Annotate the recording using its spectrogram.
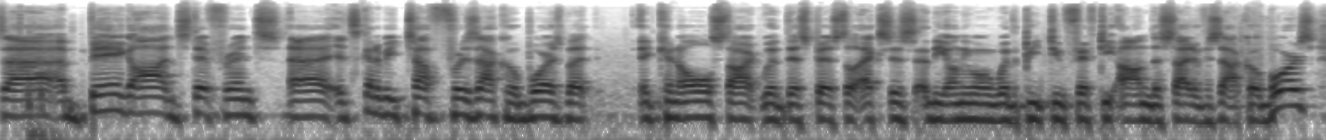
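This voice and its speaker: A man giving excitable live play-by-play esports commentary on a shooter match, building in intensity at key moments. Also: a little high. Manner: excitable, rising to shouts at key plays. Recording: clear background noise, clicks.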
